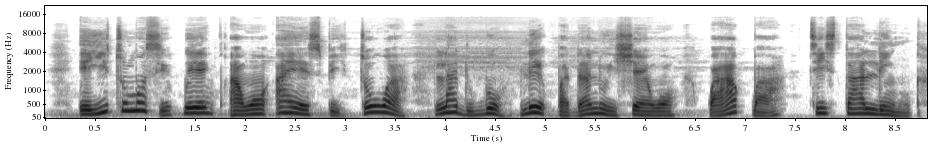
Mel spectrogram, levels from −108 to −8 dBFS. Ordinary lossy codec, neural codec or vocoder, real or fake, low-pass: none; none; real; 14.4 kHz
